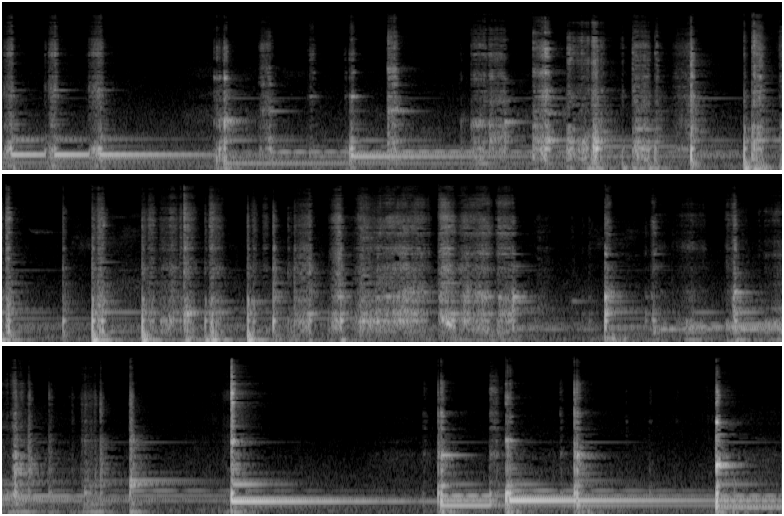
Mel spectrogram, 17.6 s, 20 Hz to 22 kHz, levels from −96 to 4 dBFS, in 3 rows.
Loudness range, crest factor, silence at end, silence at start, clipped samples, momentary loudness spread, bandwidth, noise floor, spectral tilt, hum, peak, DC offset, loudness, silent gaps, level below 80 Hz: 10 LU; 28 dB; 0 s; 0 s; under 0.1%; 18 LU; 15.5 kHz; -56 dBFS; -4.5 dB/octave; none; -6 dBFS; under 0.1%; -34 LUFS; none; -48 dBFS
